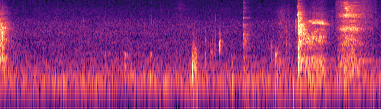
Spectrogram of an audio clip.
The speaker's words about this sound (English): I need a little sip.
